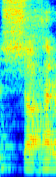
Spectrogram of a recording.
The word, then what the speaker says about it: शहर: जो लिखा हुआ है पढ़ने में बोलने में शहर लिखने में शहर तो ज्यादातर लोग गलती क्या कर देते हैं शहर बोलते हैं मैं शहर गया नहीं मैं शहर गया था यह सही तरीका है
